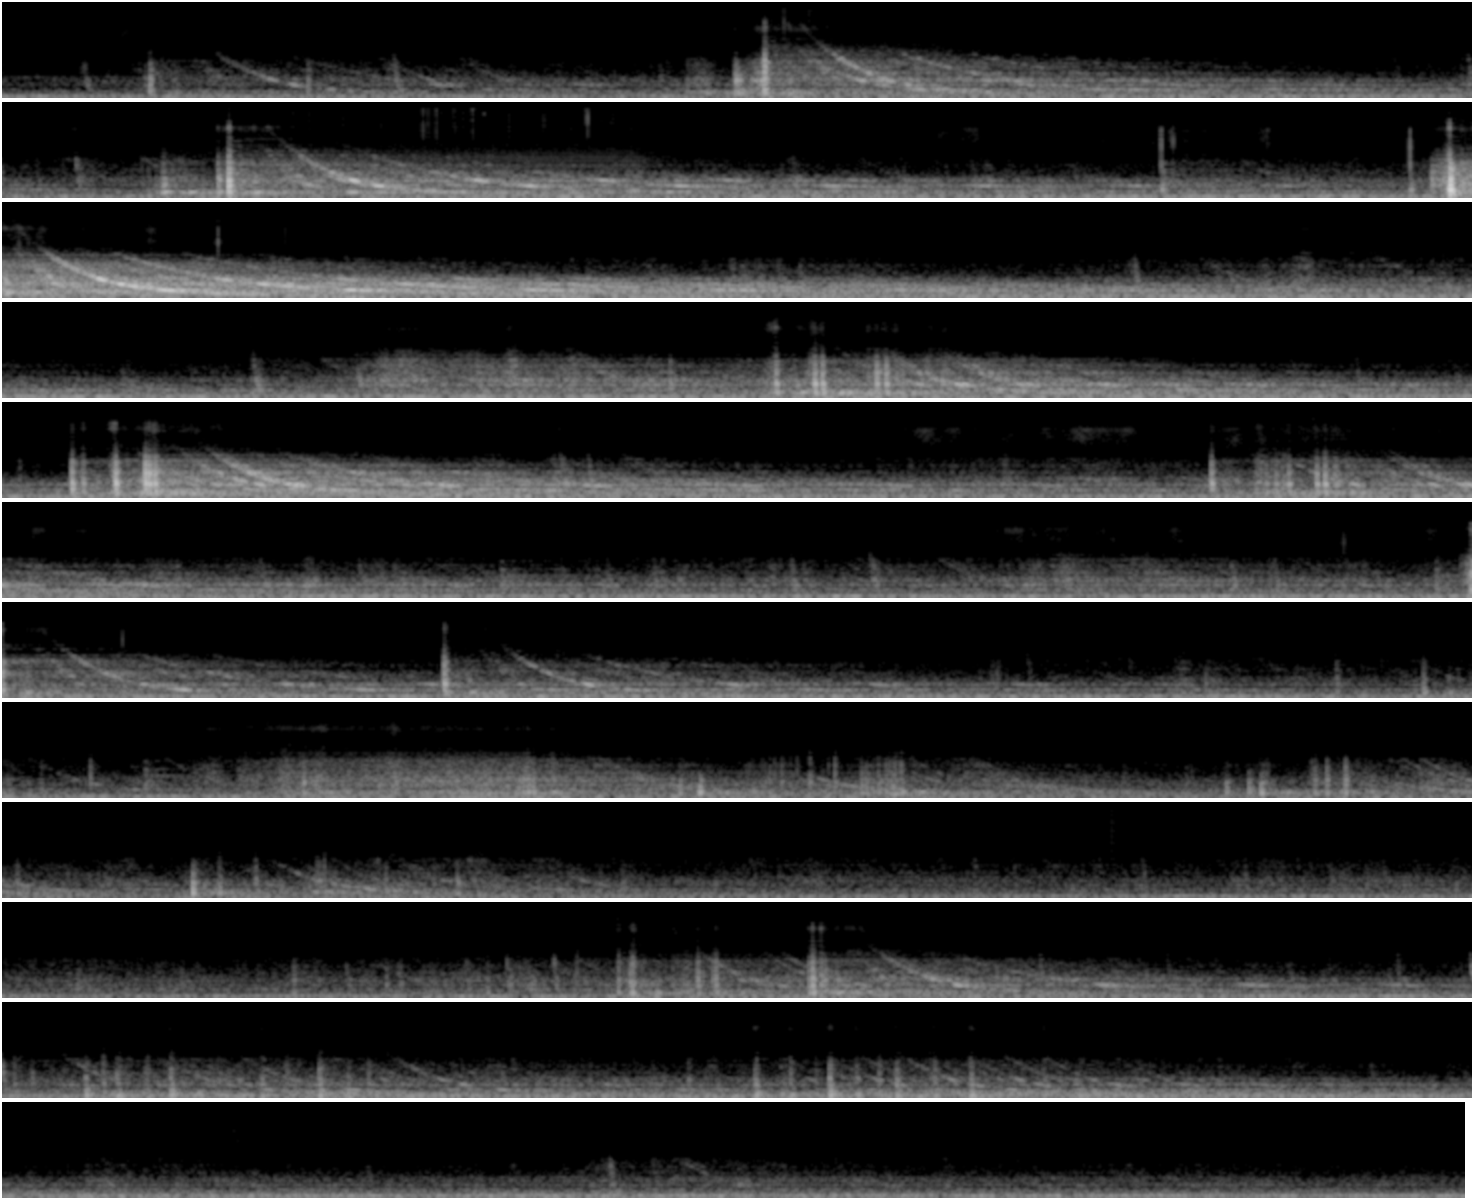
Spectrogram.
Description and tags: Contact mic recording of radio tower support cables (former DeKalb, Illinois, USA station WNIU). Characteristic "ray gun" sound when wire is struck. This is the shortest of five cables in this group.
